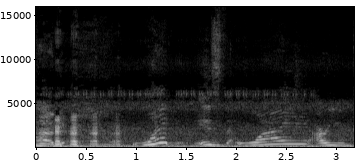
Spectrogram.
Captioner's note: laughs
